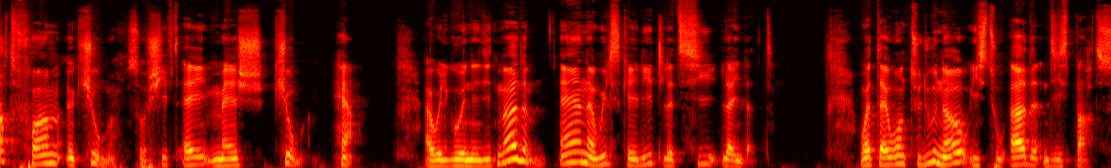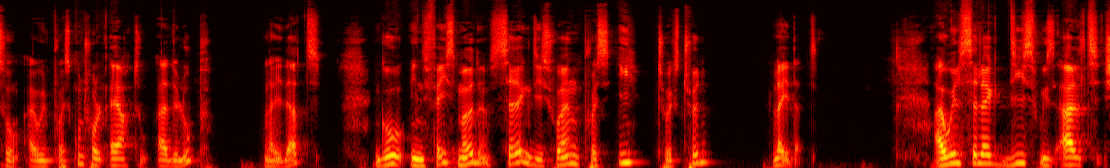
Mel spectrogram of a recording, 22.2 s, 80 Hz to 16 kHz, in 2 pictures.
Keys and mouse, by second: 1.3 shift+a, 3.2-4.1 ctrl+middle drag, 4.1 Tab, 4.4-5.6 middle drag, 5.6 s, 7.4-11.5 middle drag, 13.7 middle click, 14.6 Tab, 15.5 click, 16.9 e, 18.9-20.3 middle drag, 20.3 Tab, 20.9 alt+click.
